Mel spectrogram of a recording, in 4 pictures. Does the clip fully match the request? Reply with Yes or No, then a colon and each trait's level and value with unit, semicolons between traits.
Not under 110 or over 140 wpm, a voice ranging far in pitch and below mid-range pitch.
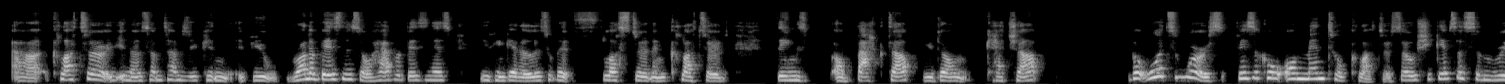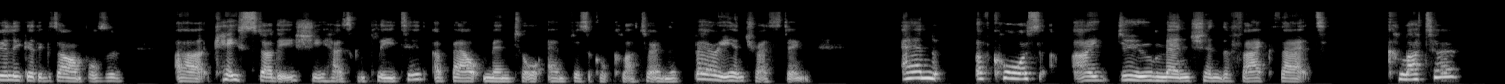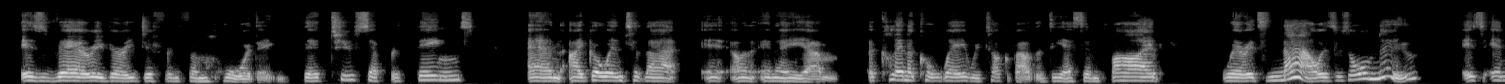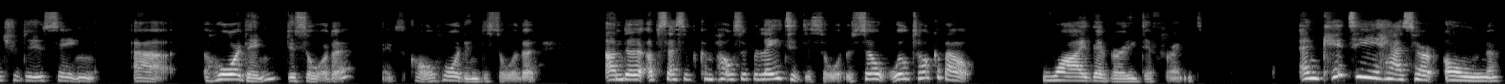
No: slow, 135 wpm; wide, 7.0 semitones; high, 190 Hz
